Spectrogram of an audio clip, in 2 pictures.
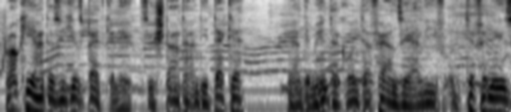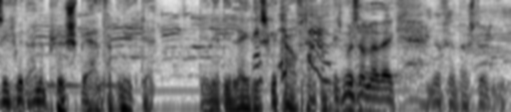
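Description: An actor playing a weary hard-boiled killer, narrating a radio crime drama tersely and matter-of-factly. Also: male voice, rumbling low, expressive, a little fast. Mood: subdued. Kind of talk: scripted first-person noir narration in a radio play. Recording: music under the voice.

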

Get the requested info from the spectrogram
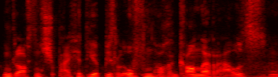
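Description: A man's voice: mid-range voice, steady tone, fast, gravelly, slight background noise, natural voice. An actor playing a worried, good-hearted older craftsman with a Bavarian accent, grumbling and flustered in a radio play. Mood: indignant. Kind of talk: German children's radio play acting.

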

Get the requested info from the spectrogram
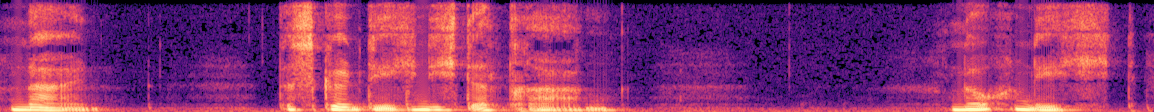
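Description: Radio drama role: resolute wife, breathy and creaky, measured delivery, tender yet firm. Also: female voice, mid-range voice, fairly even intonation, warm tone, exaggerated voice. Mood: quietly determined. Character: resolute, tender wife who fears poverty.

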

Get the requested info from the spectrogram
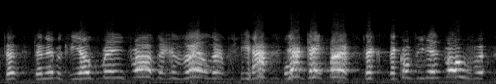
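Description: An actor playing a brash, excitable, slangy detective with a blustery, stammering manner in a 1950s comic radio serial. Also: male voice, very high-pitched, moderate pace, lo-fi sound, heavily acted. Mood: busy, excited. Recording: old noisy radio recording.

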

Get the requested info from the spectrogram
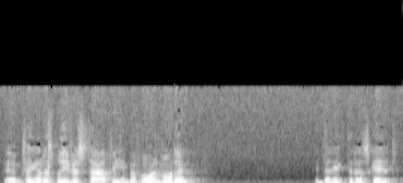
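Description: A man's voice: a little high, highs cut off, close to an everyday voice. An actor playing a methodical, courteous police investigator who lays out his case insistently in a 1960s German radio crime drama. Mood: methodical, assured. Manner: measured, insistent, explanatory, courteous.

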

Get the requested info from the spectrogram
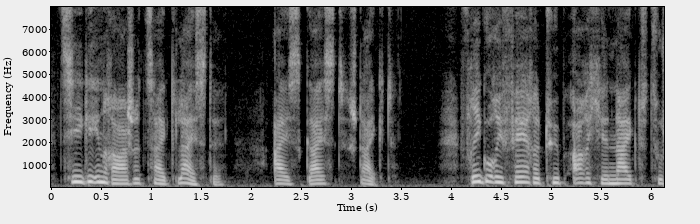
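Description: An actress performing a solemn, deliberate monologue of absurd wordplay in a radio play, measured, incantatory and precisely articulated. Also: female voice, fairly low pitch, no echo. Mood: declaiming. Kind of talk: avant-garde radio play recitation of sound poetry.

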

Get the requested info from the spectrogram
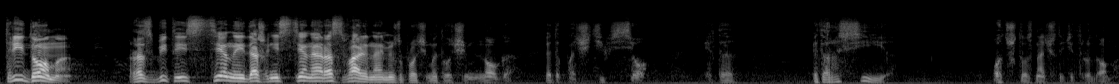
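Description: A resolute Soviet battalion captain in an old radio drama. His voice is medium in pitch, bright and forceful. He declaims with earnest emphasis, moving between hushed gravity and ringing command. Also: expressive, moderate pace. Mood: rousing, fervent, then grave, intense. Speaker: actor. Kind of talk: mid-century Soviet radio stage acting.

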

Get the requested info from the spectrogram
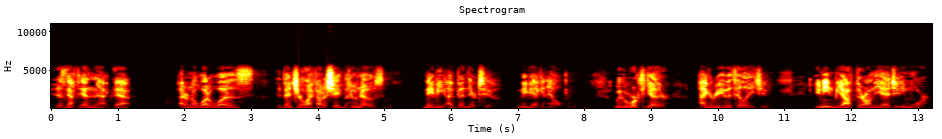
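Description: A man's voice: deep voice, steady tone, fairly quick, creaky, breathy edge, exaggerated voice. A man reading a weary, earnest vigilante. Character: weary grim male vigilante pleading. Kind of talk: reading comic dialogue aloud. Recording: dull lo-fi dry recording.

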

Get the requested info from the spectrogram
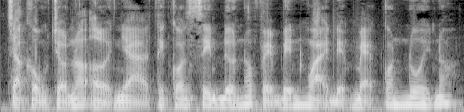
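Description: A man's voice: lowish voice, lively intonation, fast talker, darkish tone, husky, soft background music. A man voicing a timid young daughter-in-law in a story, tearful and submissively pleading. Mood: begging. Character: timid, frightened young daughter-in-law begging for her child.

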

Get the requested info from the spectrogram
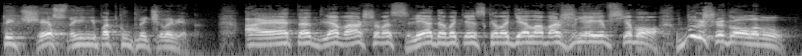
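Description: An actor playing a feisty, boastful, bossy old engineer of sixty-two in an audio play, speaking emphatically. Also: male voice, a little high, moderate pace, gravelly. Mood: bossy, scheming. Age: older. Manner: emphatic, domineering, theatrical. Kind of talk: Soviet audio play acting.

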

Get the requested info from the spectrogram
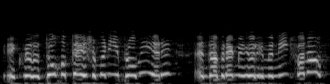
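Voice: extremely high pitch, fairly even intonation, fast, creaky, no room sound. An actor playing a kind, trusting, earnest little male gnome in a children's radio play. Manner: earnest, good-natured, determined. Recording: muffled old narrow-band radio recording.

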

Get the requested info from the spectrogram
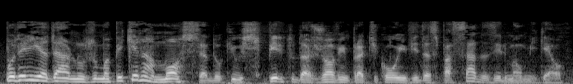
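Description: An actor playing an inquisitive, courteous and earnest student spirit in a radio drama. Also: male voice, fairly low pitch, animated, fairly quick, a little mellow, breathy edge. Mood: curious. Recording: dull lo-fi audio, music behind. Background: music.

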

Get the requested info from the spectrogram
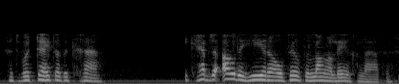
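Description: An actress playing a dutiful, stern but kind granddaughter in an old Dutch radio play, speaking formally and gravely. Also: female voice, fairly low pitch, brisk, natural voice. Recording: muffled phone-like old radio recording, faint hum.

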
